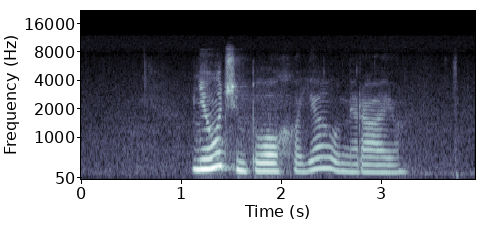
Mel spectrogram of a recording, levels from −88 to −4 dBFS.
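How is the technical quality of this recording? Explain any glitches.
The recording has one audible glitch, a slow level change in the second half. It passes through a call codec, likely Opus at a modest rate, with the top end cut off at 12 kHz.

Automatic gain rising, from 2.11 to 3.34 s. Around 2 s the talker moves away, and the voice drops by about 12 dB at the microphone. The gain control notices and raises its gain by about 3 dB. The voice and the room noise swell together over that second.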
